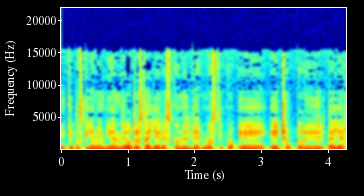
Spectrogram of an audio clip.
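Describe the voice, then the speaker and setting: Here a man with a dark, mellow tone speaks at a moderate pace, with ordinary pitch variation. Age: 30s. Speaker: electronics repair technician, YouTuber; YouTuber. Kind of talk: casual Q&A vlog. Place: workshop.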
